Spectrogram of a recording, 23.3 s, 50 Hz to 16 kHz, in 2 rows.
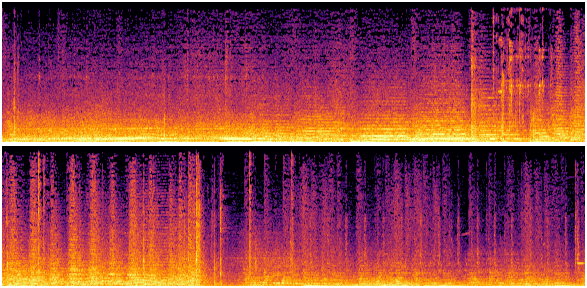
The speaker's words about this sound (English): Preparing silo 3 for firing test missile. Power up console for missile launch. Number 3 launch door opening.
